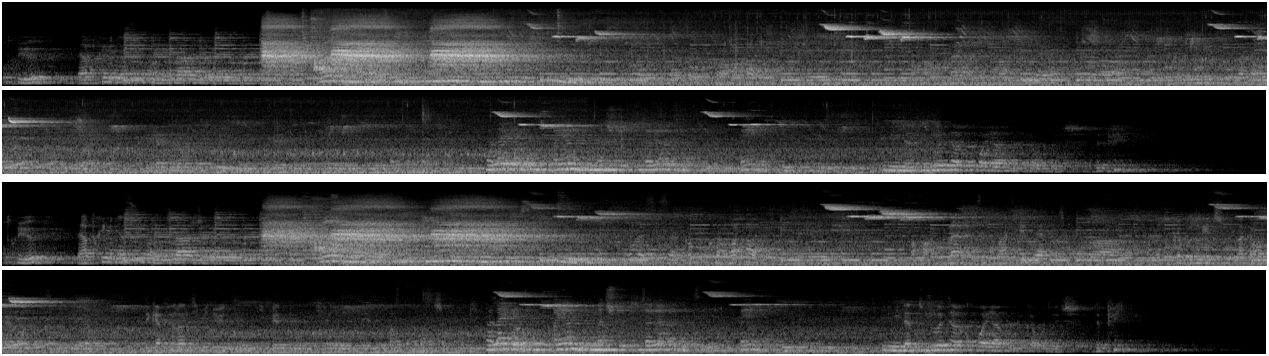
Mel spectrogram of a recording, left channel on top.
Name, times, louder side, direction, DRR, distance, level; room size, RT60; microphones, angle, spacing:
voice 1, 0.0-3.1 3.4-3.9 6.2-8.6 9.1-13.7 14.1-17.4 17.7-18.0 21.6-23.9, right 1 dB, 65° right, 2 dB, 0.9 m, -35 dB
sound 1, 1.1-17.3, equal, ahead, 0.4 m, -35 dB
sound 2, 2.6-22.0, left 5 dB, 80° left, 0.8 m, -26 dB
sound 3, 3.1-21.9, left 3 dB, 55° left, 0.5 m, -41 dB
voice 2, 3.1-6.1 17.5-21.1 21.4-22.0, equal, 20° right, -1 dB, 0.9 m, -29 dB
13.5 x 4.7 x 4.5 m, 2.5 s
head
